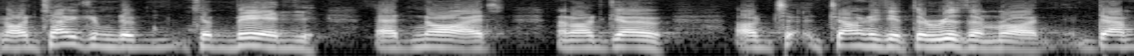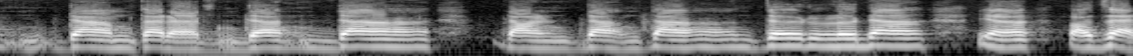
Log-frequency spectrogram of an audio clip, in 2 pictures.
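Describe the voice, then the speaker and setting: With an Australian accent, a man speaks at a fairly slow pace, fairly high in pitch, with fairly even intonation. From Australia, Queensland Sunshine Coast. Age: 90s. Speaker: retired farmer and band conductor. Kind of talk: interview storytelling. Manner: halting, many repetitions and false starts.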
